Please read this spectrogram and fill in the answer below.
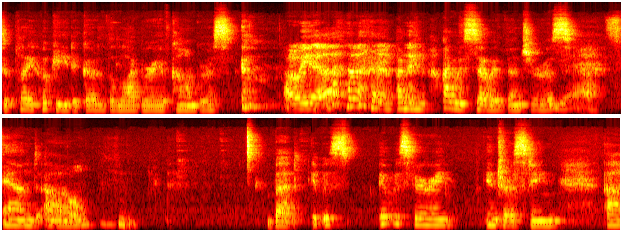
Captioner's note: laughter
